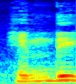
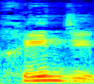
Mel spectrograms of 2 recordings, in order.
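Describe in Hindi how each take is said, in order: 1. यह सादा h ध्वनि से शुरू होता है। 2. यह खरखरी kh ध्वनि से शुरू होता है।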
